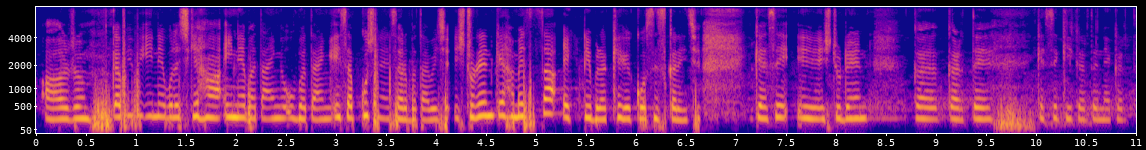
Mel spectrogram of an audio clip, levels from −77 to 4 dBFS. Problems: none marked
